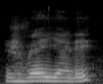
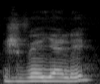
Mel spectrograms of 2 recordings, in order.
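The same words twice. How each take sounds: First: The vowel in je is dropped. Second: The vowel in je is fully pronounced.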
